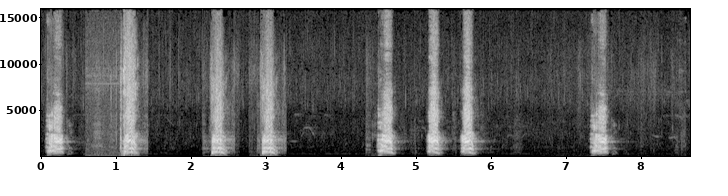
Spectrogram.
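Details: Domestic dog of a popular breed giving about nine loud, rough barks at uneven intervals, some doubled, with brief gaps between groups and a quiet background.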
